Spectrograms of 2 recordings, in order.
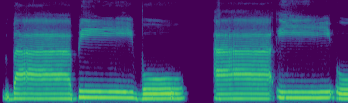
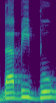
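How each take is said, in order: First: বাবি dragged out very slow, each vowel stretched long; wrong drawn-out reading. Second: "বাবি বু" read short and quick, no vowel stretch; quick crisp reading. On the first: Teacher to students, showing the mistake: slow drag. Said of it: "অনেকে দেখবেন এটা উচ্চারণ করতে কি করবে". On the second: Teacher to students, the correct way: short, quick. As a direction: clip "বাবি বু" short, no drawl. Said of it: "দ্রুত পড়তে হবে". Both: Shown as a demonstration.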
